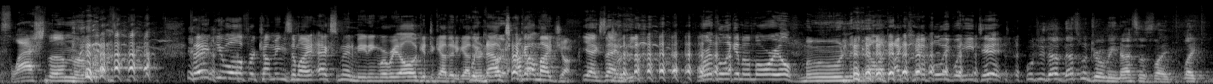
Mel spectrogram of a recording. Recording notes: we had a live panel at Rhode Island Comic Con 2015!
